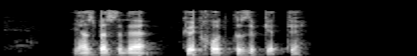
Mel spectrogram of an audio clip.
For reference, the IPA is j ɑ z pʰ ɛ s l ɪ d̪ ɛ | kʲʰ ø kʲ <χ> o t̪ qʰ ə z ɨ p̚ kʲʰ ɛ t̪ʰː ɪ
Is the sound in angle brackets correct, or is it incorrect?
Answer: correct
